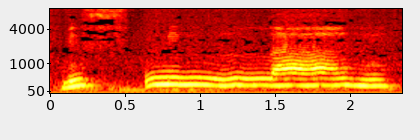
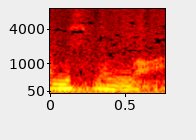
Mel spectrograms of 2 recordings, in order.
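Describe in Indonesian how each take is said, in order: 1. Huruf L pada Allah dibaca tipis dan ringan. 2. Huruf L pada Allah dibaca tebal dan berat. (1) "Karena sebelum lam jalalah berharkat kasroh" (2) "tidak dibaca"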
